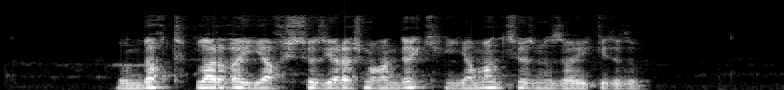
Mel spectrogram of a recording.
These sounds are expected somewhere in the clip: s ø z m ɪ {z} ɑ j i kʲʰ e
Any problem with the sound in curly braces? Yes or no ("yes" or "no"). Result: no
